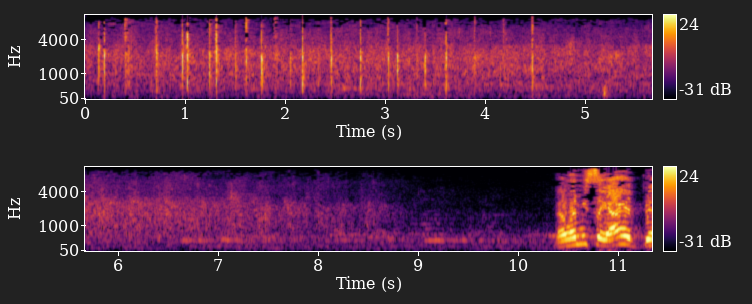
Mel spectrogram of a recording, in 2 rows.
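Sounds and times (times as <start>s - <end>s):
audience applause: 0.0s - 8.9s
speech: 10.4s - 11.3s.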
